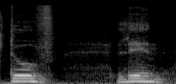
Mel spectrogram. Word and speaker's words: Dubhlinn: but it's been anglicised because of all the English when English the English Empire came and started occupying Dublin, they couldn't pronounce Dove Lynn because BH it was originally called Dublin D U B H L I N N, and they couldn't they didn't know in Irish BH is V you would pronounce it like V so the English started saying Dublin, so that's how Dublin's come about.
